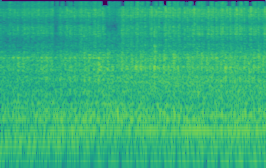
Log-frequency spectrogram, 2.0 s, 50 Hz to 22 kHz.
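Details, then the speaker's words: Kubota RTV900 diesel after a head gasket replacement and bleeding air from the fuel system: steady, even idle clatter with no misses, hunting or roughness. Normal idle. "Now we know we got no air in there. She's running and idling. Beautiful."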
